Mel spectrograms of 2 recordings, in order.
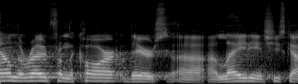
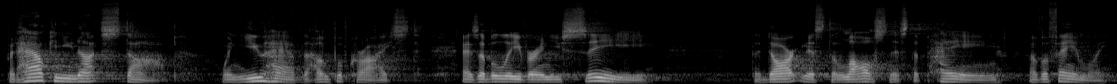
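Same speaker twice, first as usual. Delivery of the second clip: slow, much softer, drawn-out musing; hushed reflection; 3 semitones lower, 6 dB quieter than usual. Real, not acted. Preacher quietly asking the congregation, hushed and slow. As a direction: let the voice sink as you ponder the lostness.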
